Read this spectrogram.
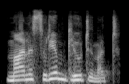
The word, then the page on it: monosodium glutamate: Indian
